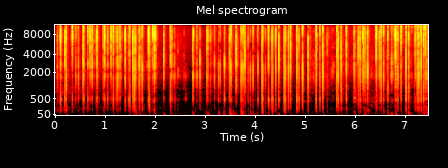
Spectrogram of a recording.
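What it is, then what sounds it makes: Plastic gel-bead pouch. A small squishy clear plastic pouch filled with gel water beads, decorated with yellow glitter and blue cartoon eyes, is held in front of the microphone while long acrylic nails press, squeeze and tap it. Dense, bright, sticky crackling snaps come in rapid bursts with very short decay. A few brief quieter gaps break the crackling.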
